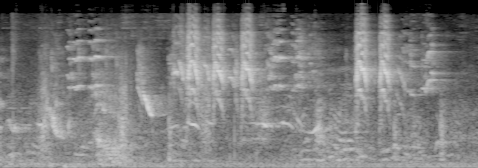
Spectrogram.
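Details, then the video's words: Many birds calling together at Bangabandhu Sheikh Mujib Safari Park in Gazipur, Bangladesh: shrill, harsh squawks and high chattering notes come in quick irregular bursts, with people talking in the background. "Birds Making Nice Sounds at Gazipur Safari Park"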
